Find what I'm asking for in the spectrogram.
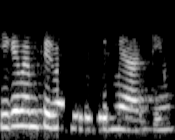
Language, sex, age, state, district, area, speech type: Hindi, female, 18-30, Madhya Pradesh, Hoshangabad, rural, conversation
